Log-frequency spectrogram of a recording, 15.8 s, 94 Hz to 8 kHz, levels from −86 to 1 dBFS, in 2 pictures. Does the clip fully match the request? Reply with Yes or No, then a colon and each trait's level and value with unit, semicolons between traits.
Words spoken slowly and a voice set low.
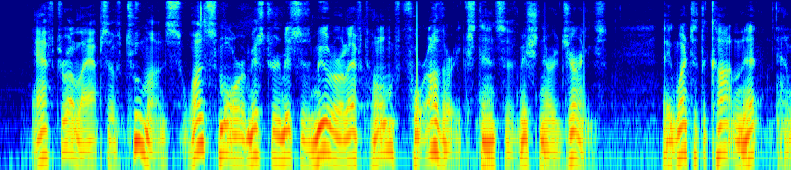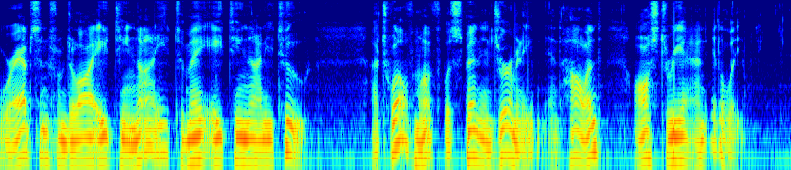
No: average, 165 wpm; low, 110 Hz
